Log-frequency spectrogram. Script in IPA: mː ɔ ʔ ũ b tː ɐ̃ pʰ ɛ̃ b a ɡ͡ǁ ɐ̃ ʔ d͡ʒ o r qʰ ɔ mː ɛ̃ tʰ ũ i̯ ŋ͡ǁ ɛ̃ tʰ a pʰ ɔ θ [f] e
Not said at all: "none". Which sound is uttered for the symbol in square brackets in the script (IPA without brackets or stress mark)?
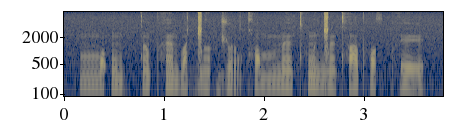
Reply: pʰ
